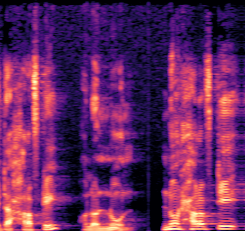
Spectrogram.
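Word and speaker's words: نون: আপনারা আমার সাথে বলুন নুন। আরেকবার চেষ্টা করুন। নুন নূর হরফটির উচ্চারণ স্থান হচ্ছে জিহ্বার আগা তার বরাবর উপরে তালুর সঙ্গে লাগিয়ে উচ্চারিত হয়।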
